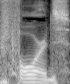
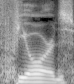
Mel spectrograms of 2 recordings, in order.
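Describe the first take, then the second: First: No y-like sound follows the f. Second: A y-like sound follows the f. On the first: "If it's just fords, can we just remove the J" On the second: "the problem with the Fjords is the J following the F"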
